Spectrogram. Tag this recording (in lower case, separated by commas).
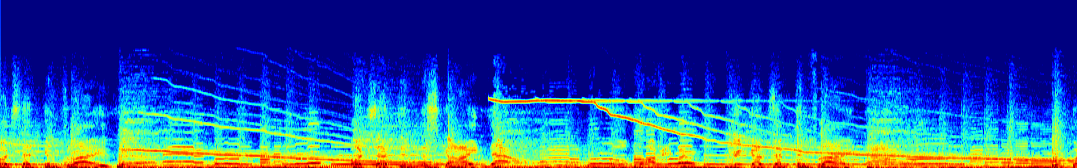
progressive rock, singing, music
